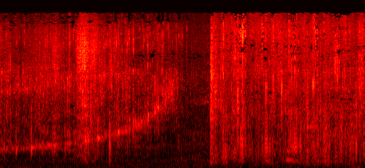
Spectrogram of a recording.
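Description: Fresh groundwater pours steadily into an empty plastic bottle held in the stream at a tree strip on a farm in Brandenburg, its hollow gurgling tone rising in pitch as it fills, then breaking into a broader, splashy rush of running water.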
